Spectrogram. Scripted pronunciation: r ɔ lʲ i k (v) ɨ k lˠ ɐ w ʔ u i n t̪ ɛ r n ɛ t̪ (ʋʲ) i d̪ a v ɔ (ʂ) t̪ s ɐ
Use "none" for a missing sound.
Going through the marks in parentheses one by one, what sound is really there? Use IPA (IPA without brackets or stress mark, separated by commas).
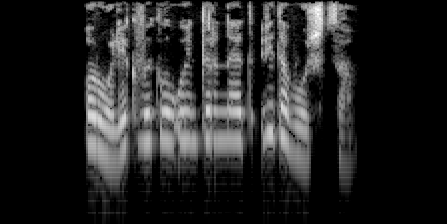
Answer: v, vʲ, t͡ʂ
